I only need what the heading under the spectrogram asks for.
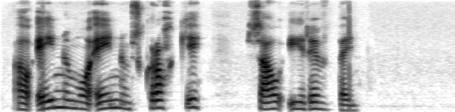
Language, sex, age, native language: Icelandic, female, 40-49, Icelandic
